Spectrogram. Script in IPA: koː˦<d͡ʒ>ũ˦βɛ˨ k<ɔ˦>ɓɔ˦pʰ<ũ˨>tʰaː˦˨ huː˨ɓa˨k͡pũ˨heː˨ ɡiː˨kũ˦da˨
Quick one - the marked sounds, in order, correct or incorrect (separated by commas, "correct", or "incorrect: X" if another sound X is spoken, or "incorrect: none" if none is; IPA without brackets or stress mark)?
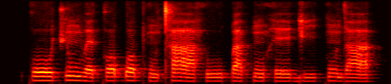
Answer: incorrect: t͡ʃ, correct, correct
